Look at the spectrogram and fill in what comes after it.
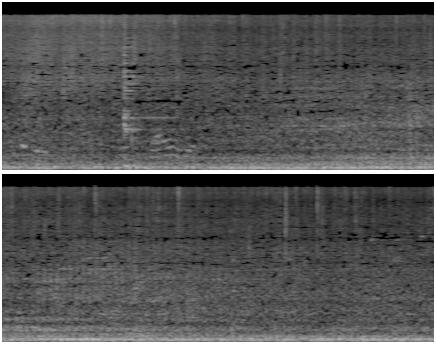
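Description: Scrambled egg and tomato sizzling on a large flat iron griddle as a metal spatula stirs and scrapes it across the iron, with a sharp tap of the spatula about a second in. A steady low rumble runs underneath.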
